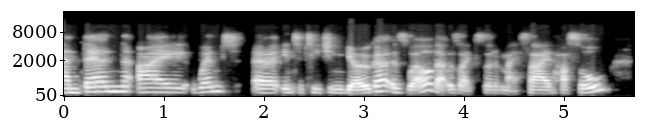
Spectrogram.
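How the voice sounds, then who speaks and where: A woman with an Australian accent speaks at a moderate pace, her medium-pitched voice rising and falling in a lively way over a quiet background. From Australia, Sydney. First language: Serbo-Croatian. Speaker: author and dancer. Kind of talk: interview.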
